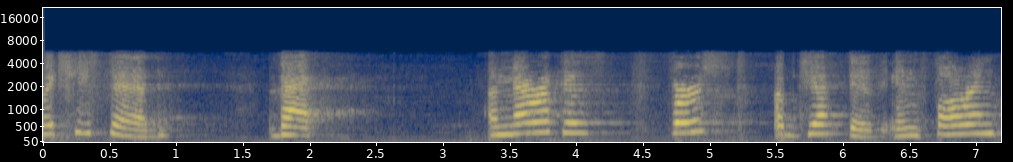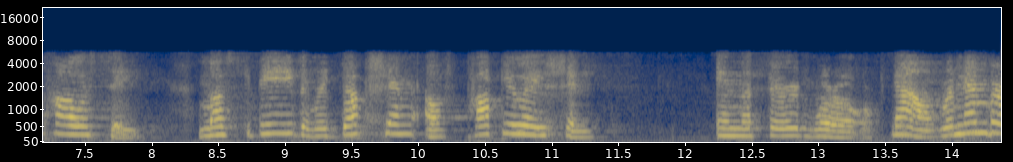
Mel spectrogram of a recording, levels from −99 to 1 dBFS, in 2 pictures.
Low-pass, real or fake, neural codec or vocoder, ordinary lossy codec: 5.4 kHz; fake; codec, 32 kHz, 1.9 kbps, SNAC; Opus, 32 kbps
